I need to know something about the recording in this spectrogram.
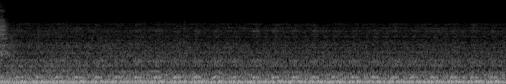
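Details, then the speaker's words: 2014 Ford F-250 6.7 L Powerstroke turbo diesel idling just after frame-rail Motorcraft fuel filter replacement and priming: steady low, even rumble with no misses or knocks; smooth idle. "oh yeah she sounds smooth now fellas she sounds real smooth"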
